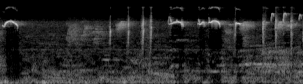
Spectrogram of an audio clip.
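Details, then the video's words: Spotted (trotol) black sunbird in vigorous song, used as a lure to get silent caged birds singing: a few very high, thin sweeping whistles and short sharp ticks separated by quiet gaps. "Blacksunbird trotol gacor prospex cocok buat pancingan burung macet malas bunyi"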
